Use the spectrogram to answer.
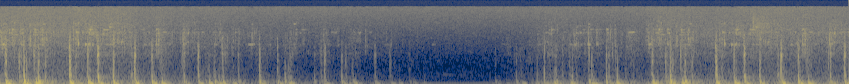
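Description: A horse's hooves clip-clop as it pulls a sleigh through fresh snow at night, in a quick, steady rhythm of many beats. The hoofbeats fade out in the middle over a low hum, then return just as briskly.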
